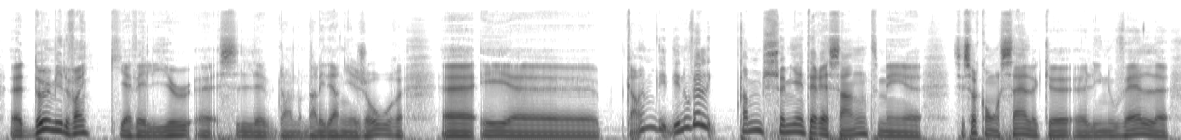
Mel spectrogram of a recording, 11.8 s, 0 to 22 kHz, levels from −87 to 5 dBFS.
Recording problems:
none

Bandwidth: 16.5 kHz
